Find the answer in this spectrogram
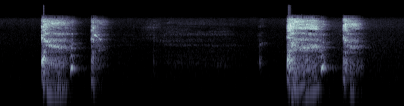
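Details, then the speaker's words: Sick person with a cold who says they sound like a frog and feel hot, after taking cough syrup: two bursts of loose, harsh coughing, two or three coughs each, in a quiet room. "that is no joke people probably think I have some kind of disease or something"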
